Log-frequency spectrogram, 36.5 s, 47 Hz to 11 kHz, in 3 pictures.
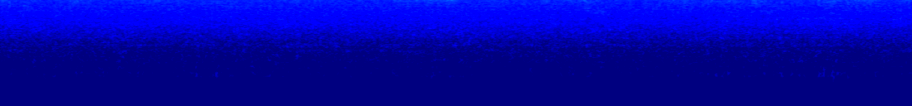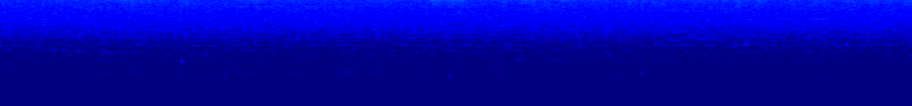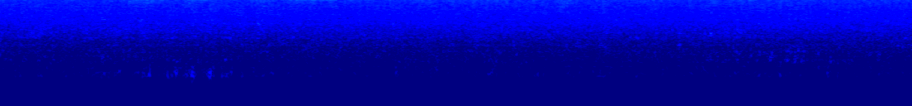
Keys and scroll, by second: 33.5 space, 34.1 shift+r, 36.3 space.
